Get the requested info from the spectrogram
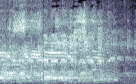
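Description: A crowd of many people shouting at once in a scuffle, their voices overlapping, cutting off shortly before the end.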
